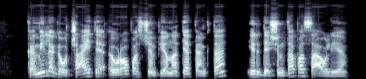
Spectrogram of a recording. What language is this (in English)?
Lithuanian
